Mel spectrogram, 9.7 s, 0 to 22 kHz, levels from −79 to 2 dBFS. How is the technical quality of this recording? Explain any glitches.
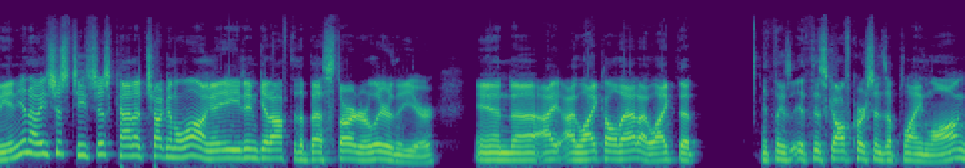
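Listening through the speech, I don't hear any glitches at all, so there's really nothing to explain here.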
